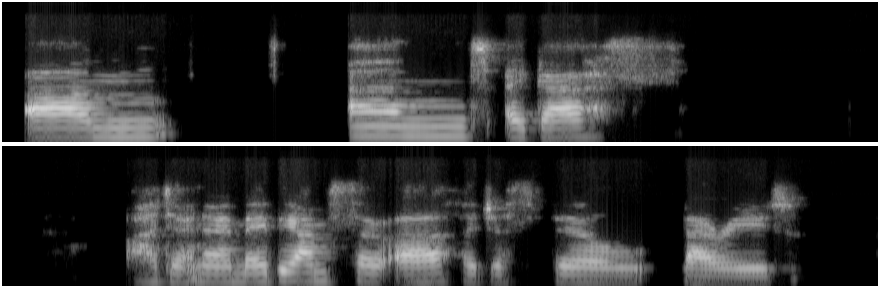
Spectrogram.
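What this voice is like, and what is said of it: British accent. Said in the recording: “I'm calling in from the UK, as you might be able to tell from my accent.”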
